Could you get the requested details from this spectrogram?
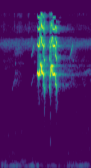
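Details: Female pet bird in a garden, on a fine day before rain, gives two loud, shrill chirps in quick succession; she yells ear-splittingly when she hears other birds, calling to them at a distance.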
